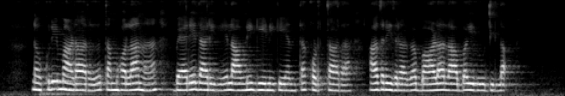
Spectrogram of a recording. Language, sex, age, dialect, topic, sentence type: Kannada, female, 25-30, Dharwad Kannada, agriculture, statement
